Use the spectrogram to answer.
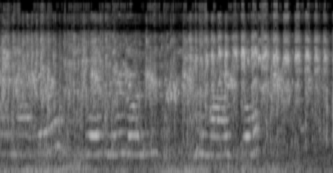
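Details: Pet budgerigar warbling with clear short whistled notes, some rising and some falling, mixed with talkative chatter and bright high chirps, over busy background twittering from other birds.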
